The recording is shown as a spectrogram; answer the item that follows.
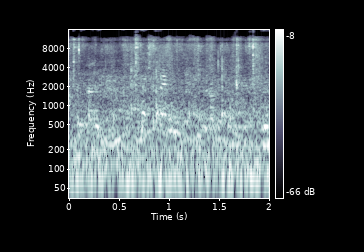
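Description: People talking outdoors: faint, overlapping voices over a steady low background rumble, with a couple of small clicks.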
